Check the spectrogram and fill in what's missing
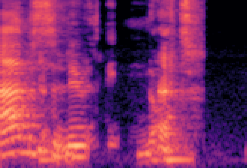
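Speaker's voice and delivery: put-on English accent, British accent. Retelling a British guy's reply overheard in Mercadona: imitating a British accent. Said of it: "The other guy said with his accent".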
